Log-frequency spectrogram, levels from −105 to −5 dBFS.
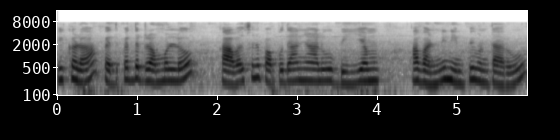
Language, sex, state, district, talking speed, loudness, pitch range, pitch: Telugu, female, Andhra Pradesh, Visakhapatnam, 110 wpm, -18 LUFS, 210-240 Hz, 225 Hz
